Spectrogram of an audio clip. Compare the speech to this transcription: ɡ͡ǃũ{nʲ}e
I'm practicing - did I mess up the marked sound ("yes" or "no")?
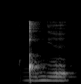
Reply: no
